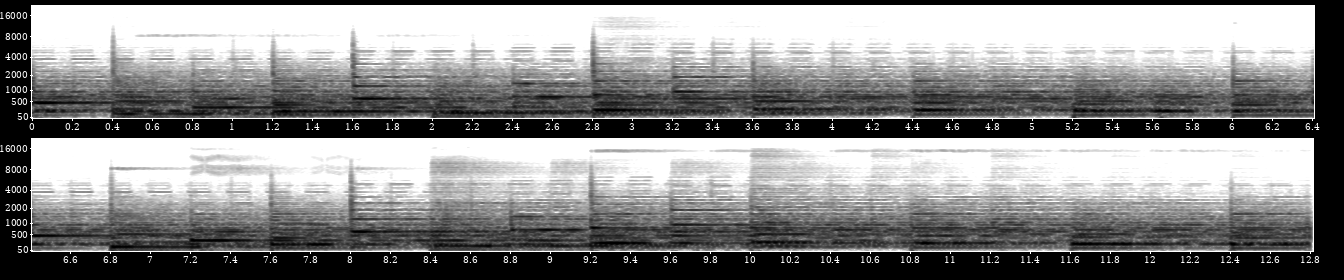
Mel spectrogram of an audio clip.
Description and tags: A scene from a session made with my modular synth system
